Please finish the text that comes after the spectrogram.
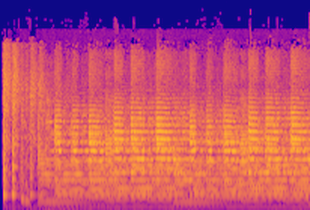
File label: tune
